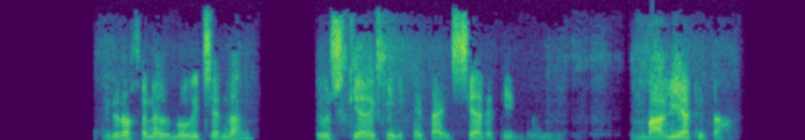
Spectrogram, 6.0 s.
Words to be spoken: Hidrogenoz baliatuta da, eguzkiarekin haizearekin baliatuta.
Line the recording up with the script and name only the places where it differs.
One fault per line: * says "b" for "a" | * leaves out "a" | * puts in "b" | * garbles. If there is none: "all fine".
* says "mugitzen" for "baliatuta"
* puts in "eta"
